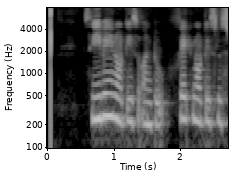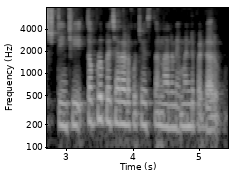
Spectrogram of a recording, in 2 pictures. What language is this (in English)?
Telugu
